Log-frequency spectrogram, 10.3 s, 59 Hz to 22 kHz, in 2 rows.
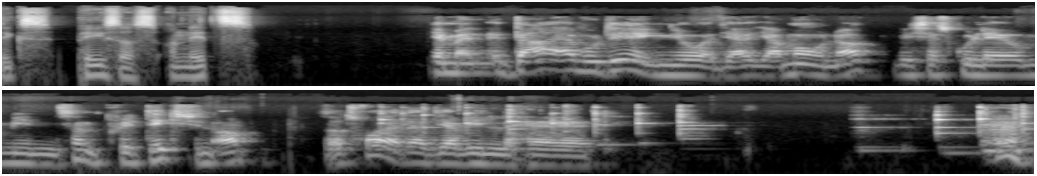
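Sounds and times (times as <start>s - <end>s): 
speech: 0.0s - 1.4s, 2.1s - 8.3s, 10.1s - 10.3s
electronic incoming-call ringtone on a computer: 6.9s - 10.3s.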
